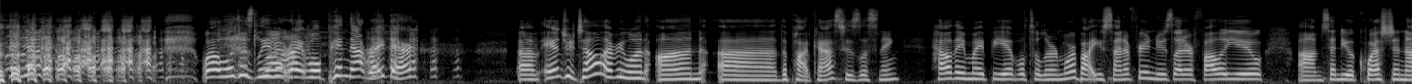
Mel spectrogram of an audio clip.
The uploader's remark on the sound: recorded at the 2017 Clio Cloud Conference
